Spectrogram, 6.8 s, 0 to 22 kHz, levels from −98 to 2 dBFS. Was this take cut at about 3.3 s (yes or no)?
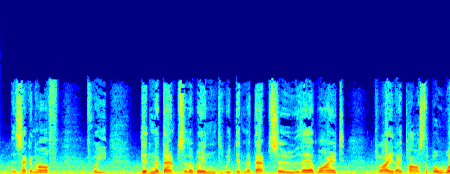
no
